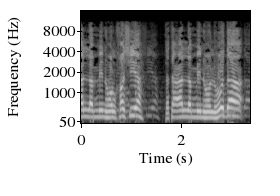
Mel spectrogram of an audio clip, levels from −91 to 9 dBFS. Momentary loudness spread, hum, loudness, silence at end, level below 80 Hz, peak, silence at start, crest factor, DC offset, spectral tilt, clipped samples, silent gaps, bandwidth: 7 LU; none; -15 LUFS; 0 s; -56 dBFS; -4 dBFS; 0 s; 12 dB; under 0.1%; -4 dB/octave; under 0.1%; none; 11.5 kHz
